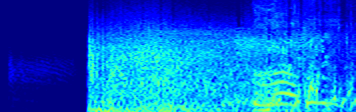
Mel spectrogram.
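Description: A loud explosion roars.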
